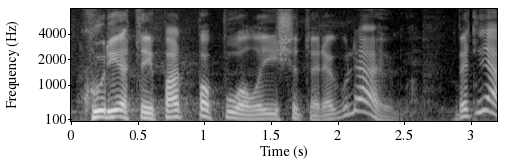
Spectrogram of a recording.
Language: Lithuanian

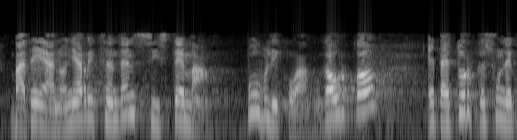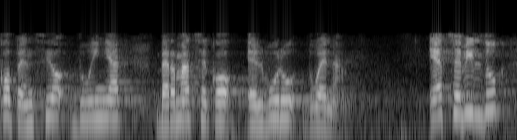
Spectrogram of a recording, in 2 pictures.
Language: Basque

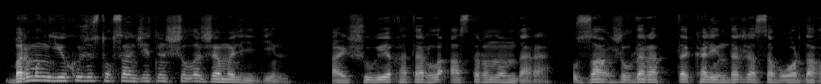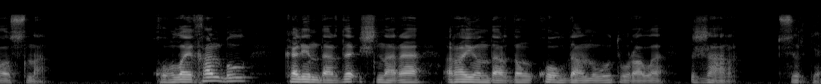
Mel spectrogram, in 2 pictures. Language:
Kazakh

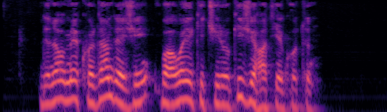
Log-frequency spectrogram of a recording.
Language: Kurdish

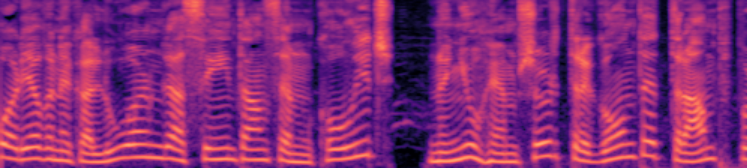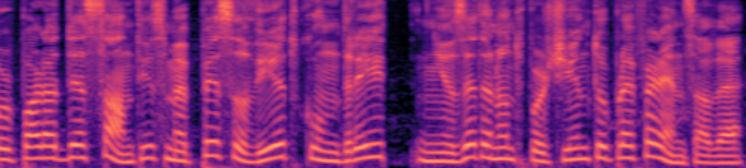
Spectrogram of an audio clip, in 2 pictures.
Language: Romanian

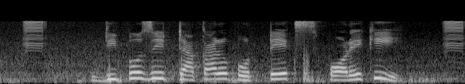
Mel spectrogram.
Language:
Bangla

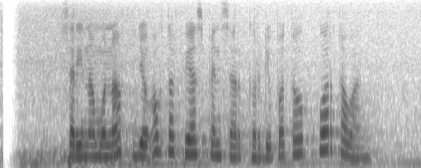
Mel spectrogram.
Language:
Sundanese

